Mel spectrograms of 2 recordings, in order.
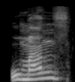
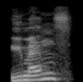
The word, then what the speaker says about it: humans: Alors, un autre cas que nous avons ici, la prononciation du mot humans, non. Humans, ouf, non, non plus. On dira plutôt humans, exactly.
